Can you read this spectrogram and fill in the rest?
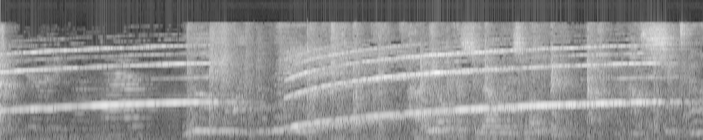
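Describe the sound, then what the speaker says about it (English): A school fire alarm in a video game wails in rising and falling electronic siren sweeps, loud and continuous, with a short break before it resumes. "Hey, do you hear that fire alarm? That means you should be outside."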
